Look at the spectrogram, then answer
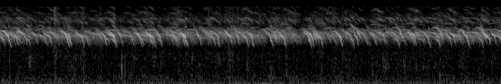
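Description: Day-old chicks of the KC3 breed from Kari, kept in an unheated brooder, chirp in a dense, continuous high-pitched chorus that stays steady and close throughout.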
